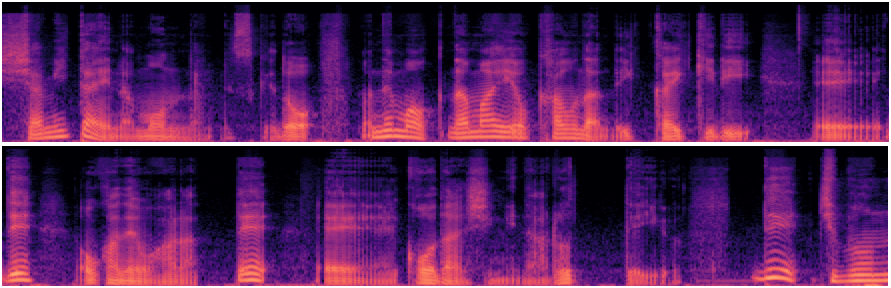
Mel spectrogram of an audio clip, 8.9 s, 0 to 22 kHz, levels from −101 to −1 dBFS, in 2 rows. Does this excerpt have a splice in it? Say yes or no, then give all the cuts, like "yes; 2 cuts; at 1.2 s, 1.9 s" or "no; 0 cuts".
yes; 1 cut; at 7.5 s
